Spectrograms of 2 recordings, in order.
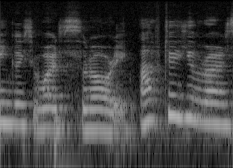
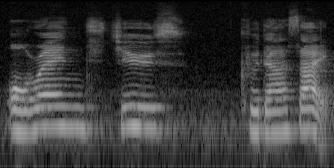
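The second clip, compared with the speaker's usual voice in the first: slow demo; slower than usual. Shown as a demonstration. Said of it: "So please say it slowly".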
